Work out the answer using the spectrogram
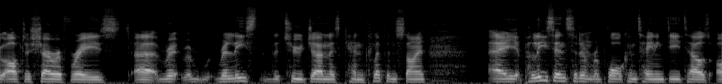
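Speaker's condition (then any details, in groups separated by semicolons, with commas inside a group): No condition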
